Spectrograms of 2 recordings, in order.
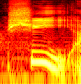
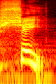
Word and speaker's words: she: she 啊，不要读成 she，注意字母 e 发的是一个 e 的音啊，发这个音的时候嘴角一定要往两边咧一点，比较紧张的去发一个 e 的音， she 啊，嘴部的肌肉是比较紧张的， she 不要读成 she。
